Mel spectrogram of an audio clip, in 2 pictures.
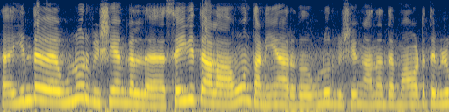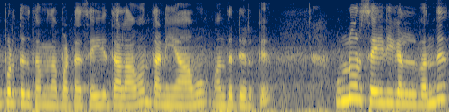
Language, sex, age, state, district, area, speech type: Tamil, female, 45-60, Tamil Nadu, Viluppuram, urban, spontaneous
